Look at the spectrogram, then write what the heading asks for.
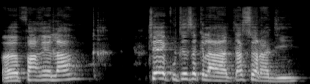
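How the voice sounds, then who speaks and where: Bright, forceful male host. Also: high-pitched, lively intonation, a little fast. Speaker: host of a live call-in panel. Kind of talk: casual moderating of a live discussion.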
